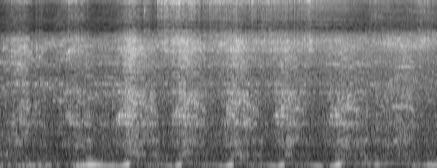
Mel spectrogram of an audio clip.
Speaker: I didn't hear a single knock No, or No. anything from No. this engine. no. I'm thinking it's good.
